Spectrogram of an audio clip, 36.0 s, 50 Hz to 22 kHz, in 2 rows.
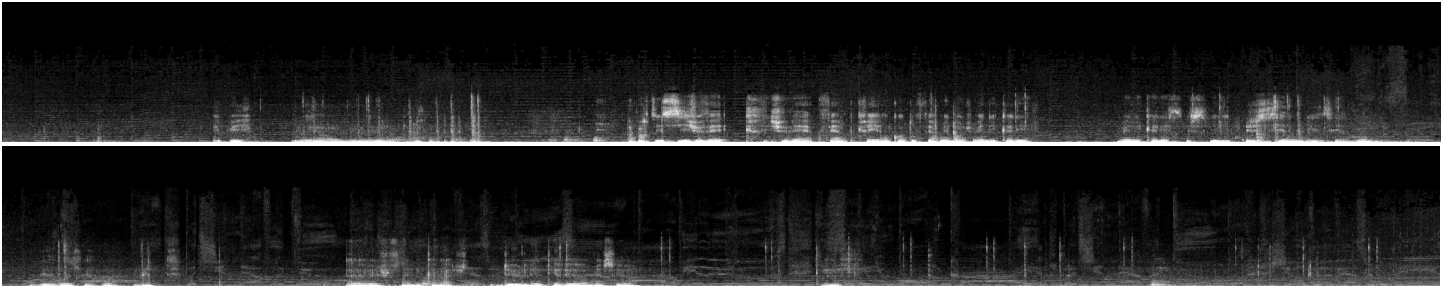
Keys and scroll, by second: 3.6 0, 4.1 ., 4.4 0, 5.7 Return, 11.9 Escape, 15.8 0, 16.1 ., 16.4 0, 17.9 0.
